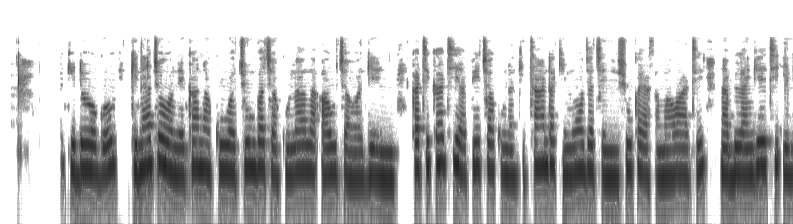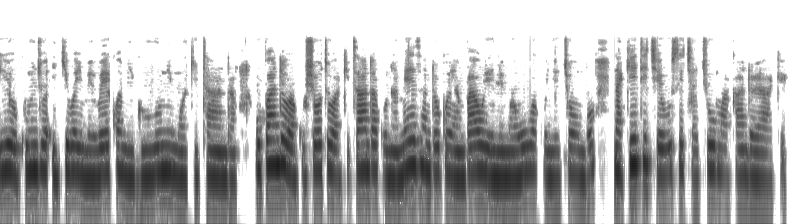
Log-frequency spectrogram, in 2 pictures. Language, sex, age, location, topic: Swahili, female, 18-24, Nairobi, education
